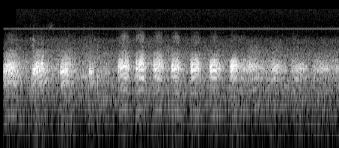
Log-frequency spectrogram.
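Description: A duck gives a fast run of nasal, harsh quacks, about four a second, in an uneven series over a steady background hiss.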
